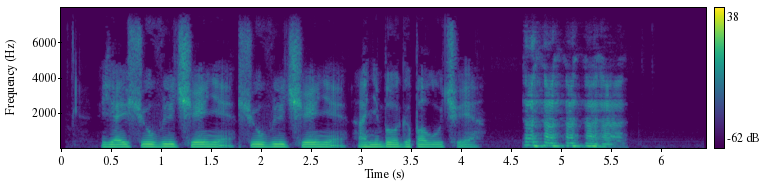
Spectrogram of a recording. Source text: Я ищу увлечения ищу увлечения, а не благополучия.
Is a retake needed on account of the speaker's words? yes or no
no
